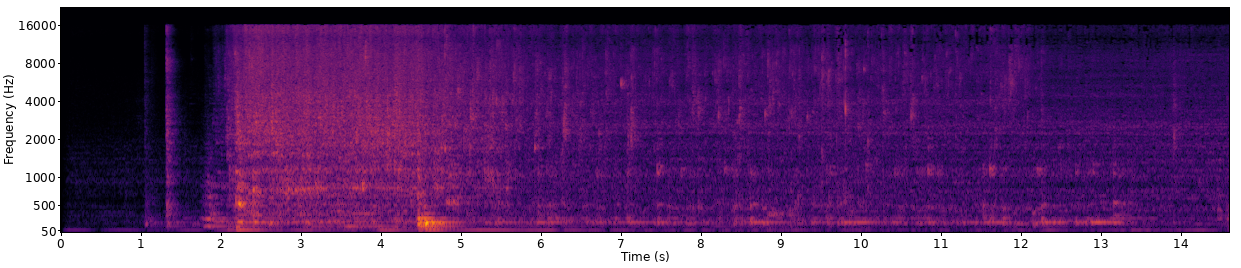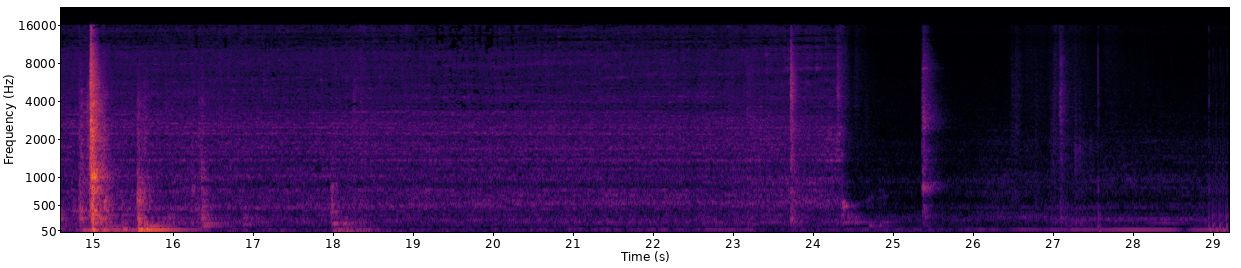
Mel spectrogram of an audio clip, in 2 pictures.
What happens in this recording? I flushed the toilet, then turned on the tap to wash my hands at the same time. Afterward, I opened the bathroom door and turned off the light as I exited.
